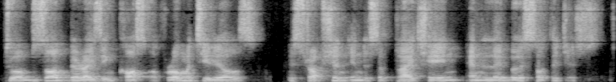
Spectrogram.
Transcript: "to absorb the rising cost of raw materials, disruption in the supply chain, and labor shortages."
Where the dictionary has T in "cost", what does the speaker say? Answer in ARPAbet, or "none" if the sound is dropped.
none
